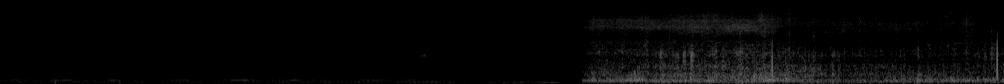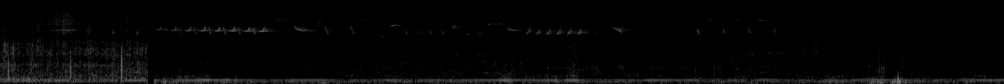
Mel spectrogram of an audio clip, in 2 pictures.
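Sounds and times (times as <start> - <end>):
outdoor background noise: 0.0 - 20.0
steady low hum: 0.0 - 20.0
small birds trilling: 11.6 - 20.0.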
